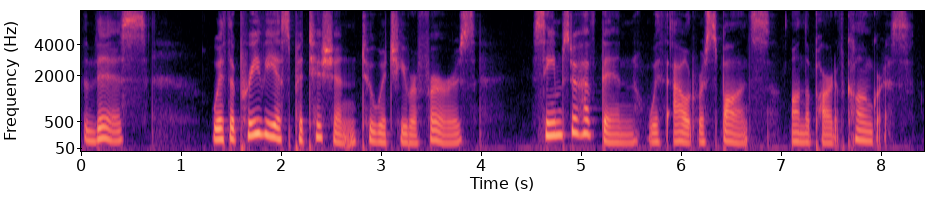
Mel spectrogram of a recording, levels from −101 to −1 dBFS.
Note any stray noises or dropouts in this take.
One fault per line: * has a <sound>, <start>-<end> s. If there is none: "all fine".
all fine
